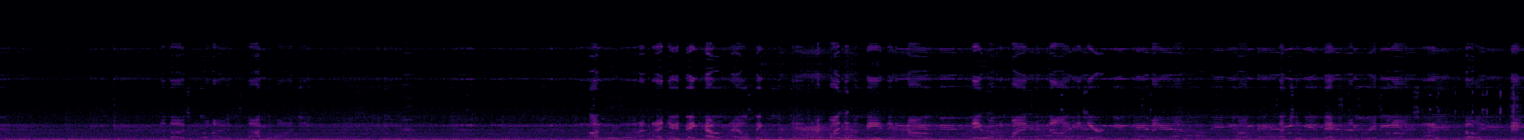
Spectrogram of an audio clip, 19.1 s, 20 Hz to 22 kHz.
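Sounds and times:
distant voices talking: 8.9s - 19.0s
wind rumble on microphone: 9.4s - 14.3s.

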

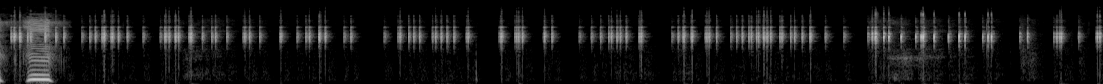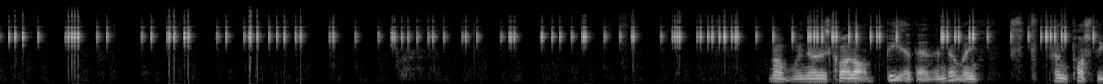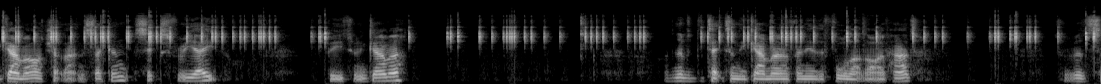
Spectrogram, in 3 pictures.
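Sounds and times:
geiger counter clicking rapidly: 0.0s - 33.0s.

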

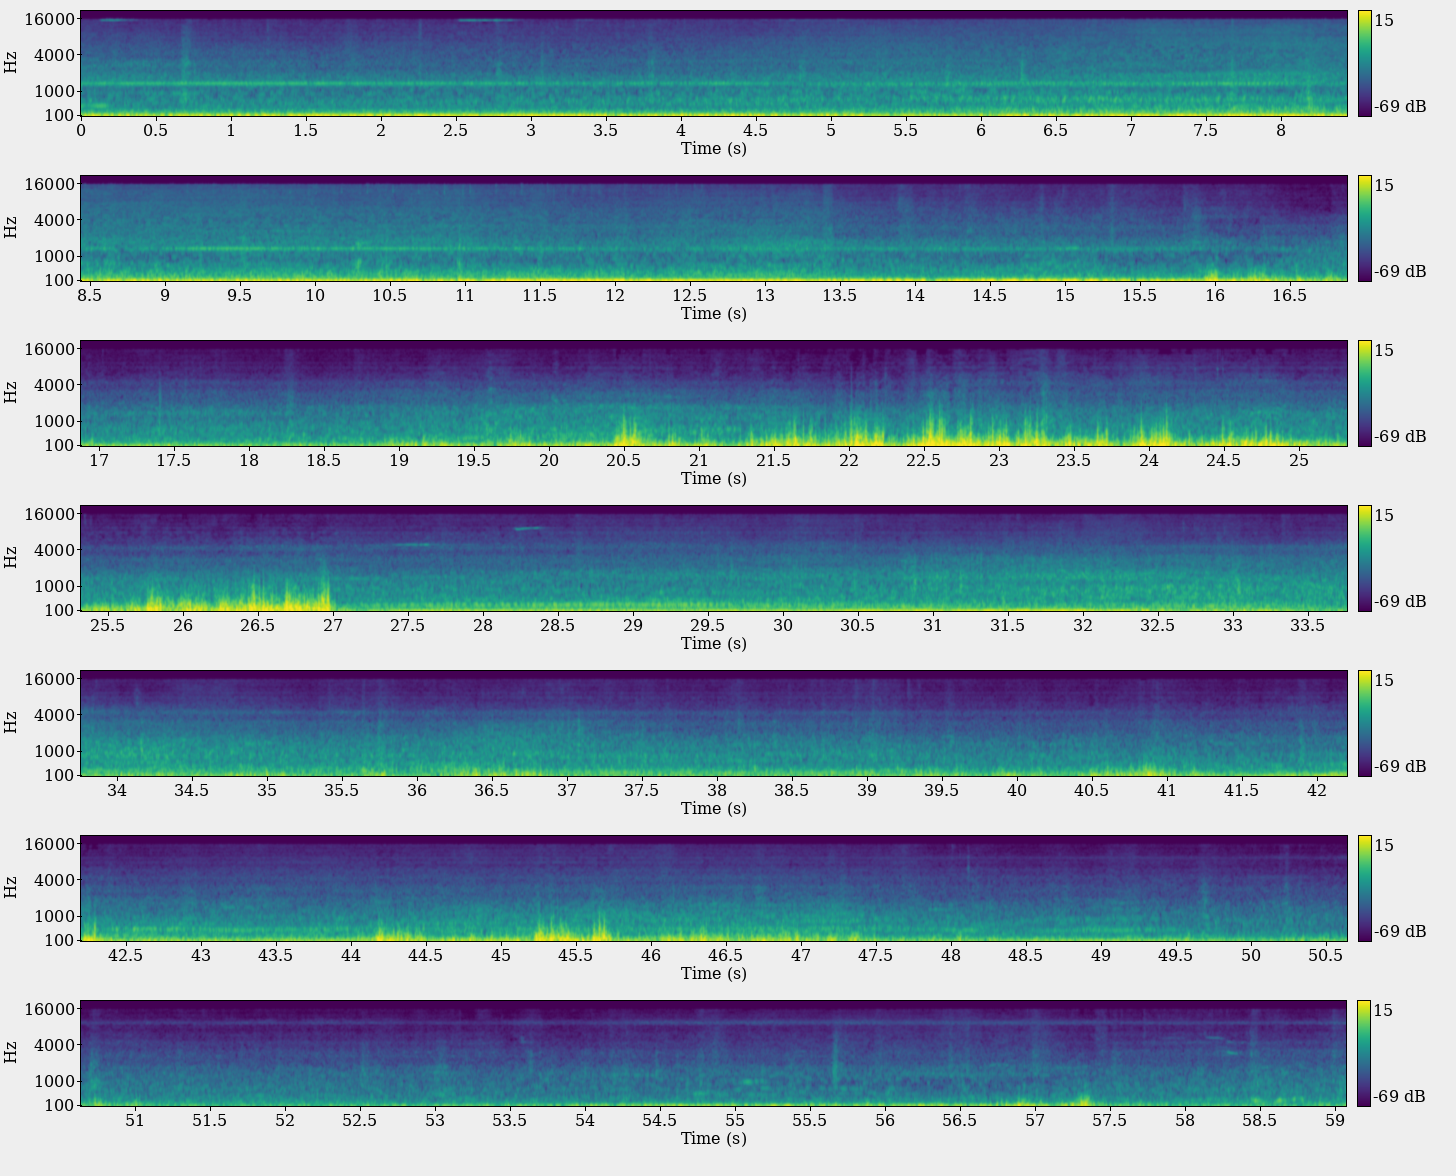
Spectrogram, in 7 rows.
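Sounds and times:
low engine rumble: 0.0s - 59.0s
traffic on snowy road: 0.0s - 59.0s
wind buffeting microphone: 0.4s - 59.0s.

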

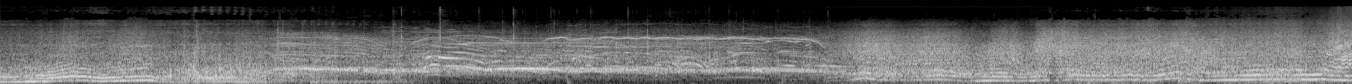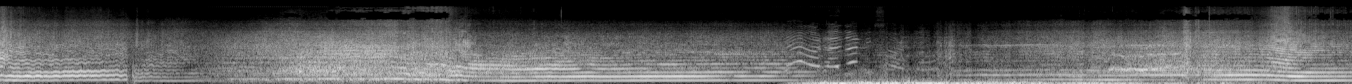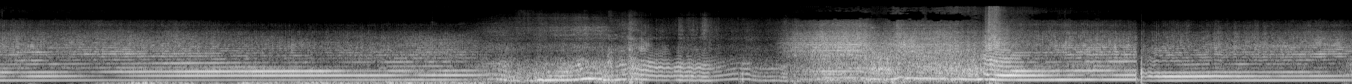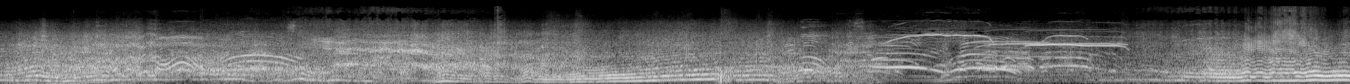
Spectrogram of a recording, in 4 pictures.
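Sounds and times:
rally cars passing at full throttle: 0.0s - 54.0s
deep rumble: 21.4s - 26.4s, 28.0s - 32.2s.

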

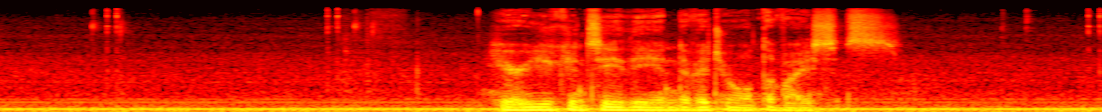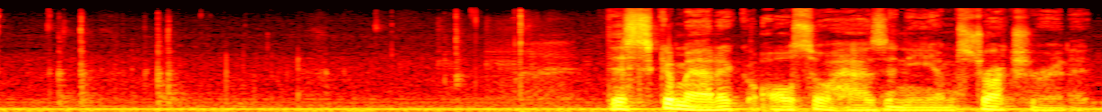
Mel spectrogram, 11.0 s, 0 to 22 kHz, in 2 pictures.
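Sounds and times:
low electrical hum: 0.0s - 11.0s
keyboard and mouse clicks: 0.5s - 0.7s, 5.0s - 6.5s.

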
